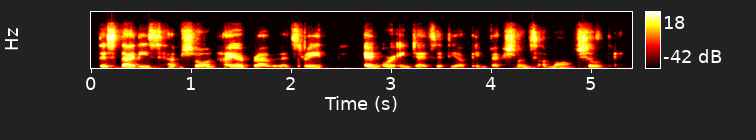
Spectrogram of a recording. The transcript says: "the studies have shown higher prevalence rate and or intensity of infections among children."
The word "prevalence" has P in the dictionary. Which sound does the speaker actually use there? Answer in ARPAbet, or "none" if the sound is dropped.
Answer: P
